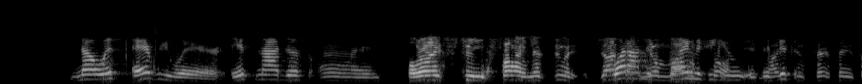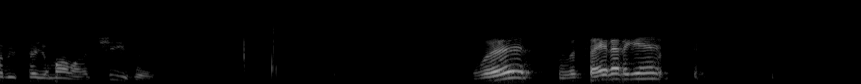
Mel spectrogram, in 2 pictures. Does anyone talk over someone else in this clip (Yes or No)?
Yes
